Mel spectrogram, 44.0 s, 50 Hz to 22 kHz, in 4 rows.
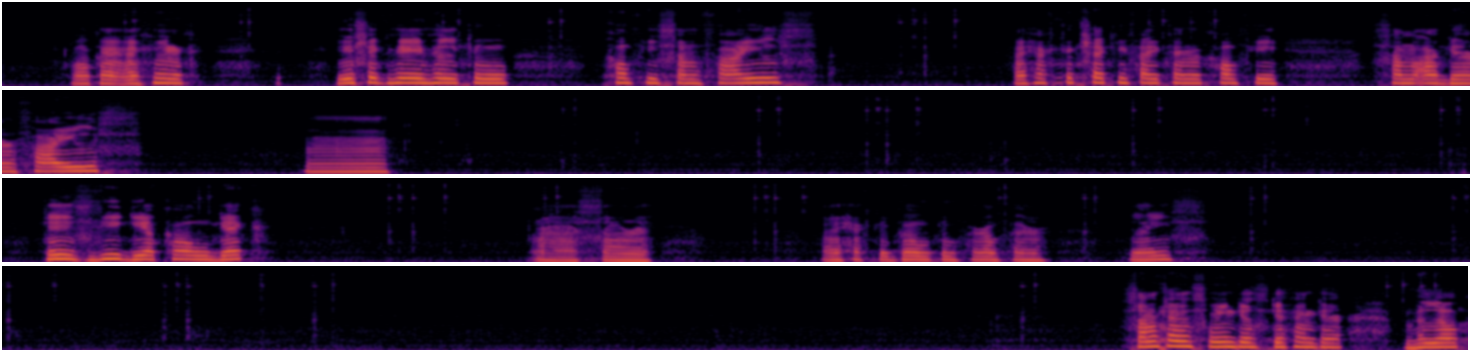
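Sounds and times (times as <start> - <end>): low steady hum: 0.0 - 44.0
computer mouse clicking: 4.1 - 4.3, 6.2 - 7.3, 15.2 - 15.9, 16.5 - 20.9, 21.8 - 22.0, 24.9 - 26.2, 27.6 - 28.2, 29.4 - 30.3, 31.4 - 31.6, 32.9 - 33.6, 34.2 - 35.7, 40.4 - 40.9, 43.4 - 43.8.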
